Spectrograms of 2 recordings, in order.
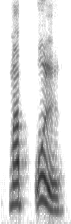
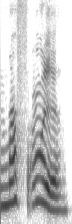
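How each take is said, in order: First: The middle consonant is a p sound. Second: The middle consonant is an f sound. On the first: "bunyi-bunyi F itu dibaca dengan P" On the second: "dia nggak membaca maf'ul"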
